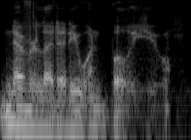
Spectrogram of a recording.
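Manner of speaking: soft, hushed whispered word. Before he goes off, the speaker's character whispers to him: whispering. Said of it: "I whisper to him".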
